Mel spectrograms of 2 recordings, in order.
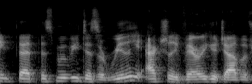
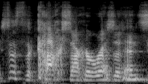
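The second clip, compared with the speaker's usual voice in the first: absurd put-on voice, very high, squeaky, loud; 9 semitones higher, 6 dB louder than usual. Describing a film scene on the phone, imitating Kathleen Turner's ridiculous voice. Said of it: "puts on this like ridiculous voice".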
